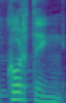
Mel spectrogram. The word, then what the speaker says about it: korting: And the korting would be a discount. Korting, N and G you will pronounce as like in English, like wing, sing, king, thing, and so on.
